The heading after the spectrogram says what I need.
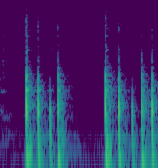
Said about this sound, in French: On a frappé à la porte.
